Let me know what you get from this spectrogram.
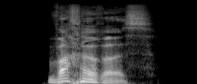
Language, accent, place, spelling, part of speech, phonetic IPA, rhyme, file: German, Germany, Berlin, wacheres, adjective, [ˈvaxəʁəs], -axəʁəs, De-wacheres.ogg
- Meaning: strong/mixed nominative/accusative neuter singular comparative degree of wach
